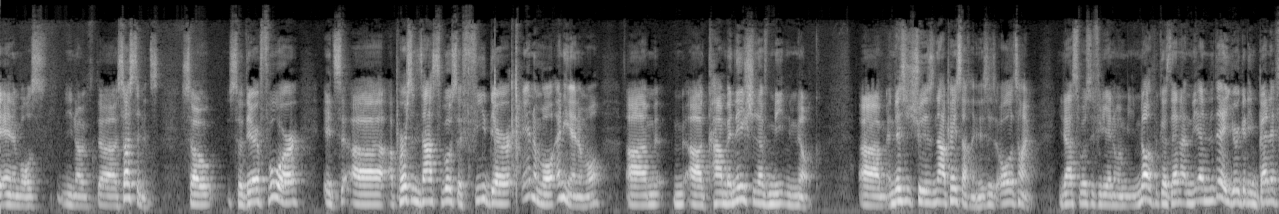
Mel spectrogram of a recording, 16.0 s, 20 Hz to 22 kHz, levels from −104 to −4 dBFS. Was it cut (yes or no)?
no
